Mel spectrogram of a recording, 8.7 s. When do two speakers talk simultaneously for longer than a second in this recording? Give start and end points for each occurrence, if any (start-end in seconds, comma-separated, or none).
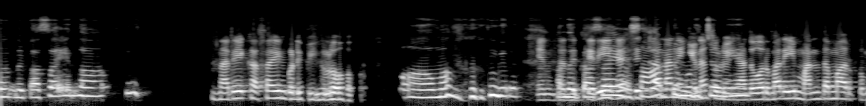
5.6-7.4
